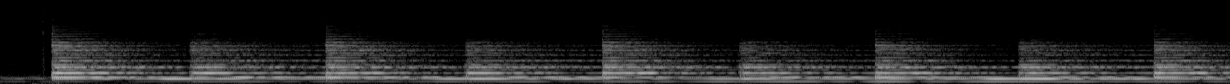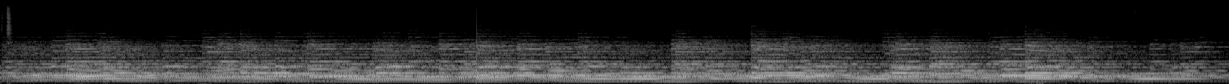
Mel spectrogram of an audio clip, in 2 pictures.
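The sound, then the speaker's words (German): Church bells of St. Anton in Haussam, hung in a new oak bell frame, ring out with steady, evenly spaced strikes and long resonant tails; midway more bells join into a dense, overlapping full peal that stays loud and continuous to the end, with no talking. “Die Glocken von St. Anton in Hassam.”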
